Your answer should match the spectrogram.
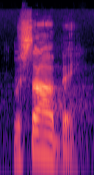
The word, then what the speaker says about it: wasabi: can have that that it's a w that's pronounced like a v is it really number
